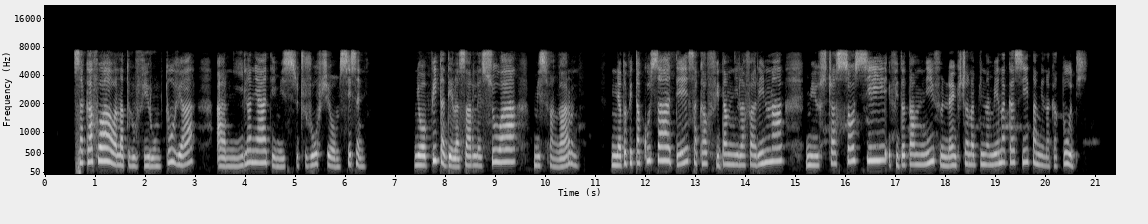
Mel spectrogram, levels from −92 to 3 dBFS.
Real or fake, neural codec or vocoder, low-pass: fake; codec, 16 kHz, 4 kbps, FreqCodec, larger model; 7.2 kHz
